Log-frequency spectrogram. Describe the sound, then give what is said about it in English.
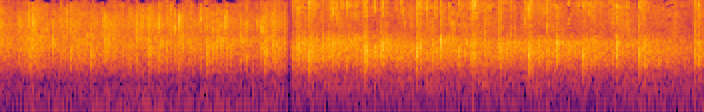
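A church audience gives a standing ovation, dense and steady clapping that stays loud and unbroken throughout, with a brief dip just before the middle. “That is the very first standing ovation that I think I've ever had in my entire life.”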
